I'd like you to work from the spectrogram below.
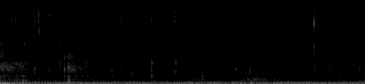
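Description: Someone types a spreadsheet formula on a computer keyboard, with quick, light, irregular keystrokes close by at a steady pace over a quiet background hum.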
